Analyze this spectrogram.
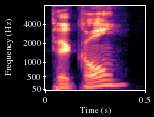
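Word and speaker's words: Pkl: didn't talk about pickle I'm pretty sure you pronounced that pickle yeah it St it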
